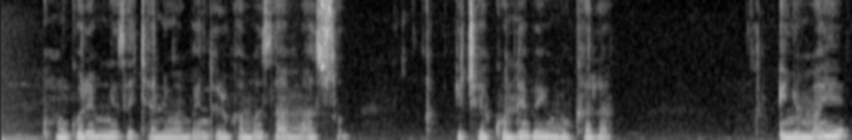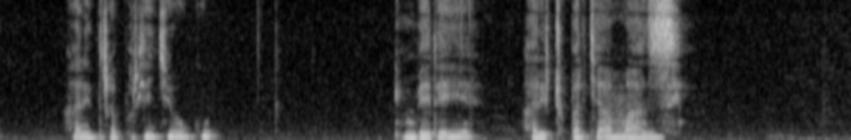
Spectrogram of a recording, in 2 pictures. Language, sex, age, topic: Kinyarwanda, female, 25-35, government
